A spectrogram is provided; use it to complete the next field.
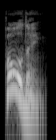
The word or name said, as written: holding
